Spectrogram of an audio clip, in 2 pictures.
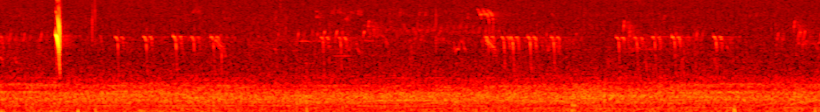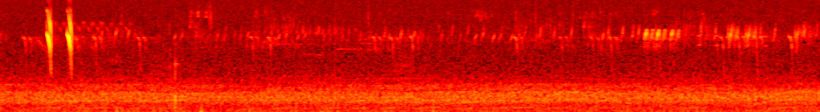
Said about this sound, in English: This is that female. Other wild crossbills coming in here. One other bird. And this is that female.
